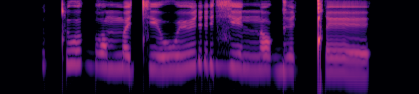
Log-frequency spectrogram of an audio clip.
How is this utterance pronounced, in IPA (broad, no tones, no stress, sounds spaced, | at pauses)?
tʷ œ ɡ ɔ m ɛ tʲ o w y r zʲ e n ɔ ɡ e ǃ e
